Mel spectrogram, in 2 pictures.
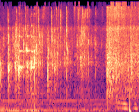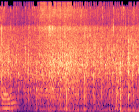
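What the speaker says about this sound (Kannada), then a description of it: "ಎಣ್ಣೆ ಕಾದಿದೆ ನೋಡಿ, ಸಾಸಿವೆ ಹಾಕ್ಕೊಂಡು ಜೀರಿಗೆ ಹಾಕ್ತಾಯಿದ್ದೀನಿ" Mustard seeds and cumin dropped into hot oil for an onion curry, first some clinks and kitchen handling, then a sudden steady frying sizzle that holds close and even, with no talk over it.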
